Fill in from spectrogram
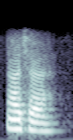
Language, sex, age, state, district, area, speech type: Kashmiri, male, 18-30, Jammu and Kashmir, Ganderbal, rural, conversation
